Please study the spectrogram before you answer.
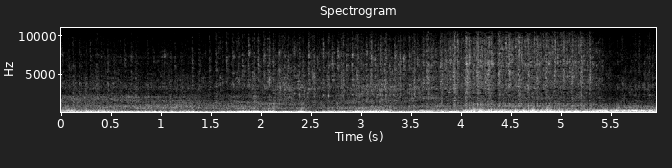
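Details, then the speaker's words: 1974 AMC Javelin, sat about 20 years, with AC on: low uneven idle that lurches and stumbles instead of settling — rough running, transmission also slips; cause not confirmed. "one good and that thing runs like [ __ ] is it poopy"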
